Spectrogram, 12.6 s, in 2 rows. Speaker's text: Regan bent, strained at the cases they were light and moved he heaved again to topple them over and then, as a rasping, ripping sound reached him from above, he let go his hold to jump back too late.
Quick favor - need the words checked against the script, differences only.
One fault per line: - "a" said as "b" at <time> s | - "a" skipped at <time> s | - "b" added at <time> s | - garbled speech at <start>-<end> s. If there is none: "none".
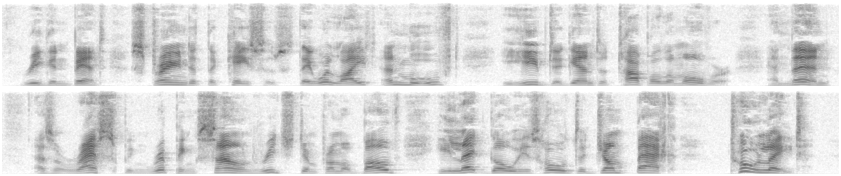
none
